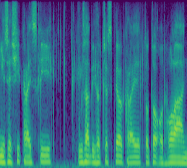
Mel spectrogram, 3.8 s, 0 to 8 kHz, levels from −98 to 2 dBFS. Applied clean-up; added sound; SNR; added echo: neural diffusion model UNIVERSE++.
